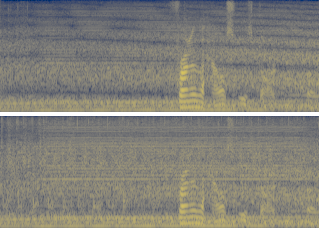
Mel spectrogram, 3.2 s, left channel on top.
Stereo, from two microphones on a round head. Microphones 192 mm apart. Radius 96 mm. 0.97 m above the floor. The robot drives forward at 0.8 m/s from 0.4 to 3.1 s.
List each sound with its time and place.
0.0 s a vehicle: 15° left (ahead or behind); by 3.2 s 20° left (ahead or behind)
1.7 s a man speaking: 30° left (ahead or behind); by 3.2 s 15° left (ahead or behind)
